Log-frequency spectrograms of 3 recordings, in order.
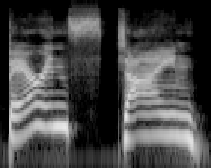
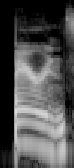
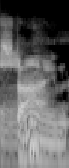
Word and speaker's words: Berenstain: The Berenstain Bears has always been spelled Berenstain instead of Berenstain. That's how I always heard it. Berenstain. I always thought Stein. Yeah. I always heard Berenstain Bears, Stein. but it was spelled like Stein. It's not. It has an A in it, and that one really stumped me.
